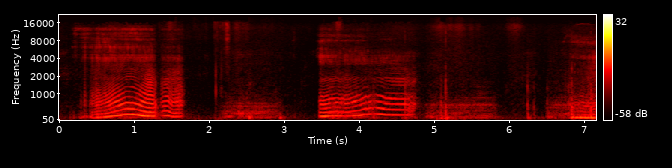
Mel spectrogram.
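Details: Sleeping pug snoring: long, loud, droning breaths with a whining, wavering tone that rises and falls, broken by brief quiet pauses, about one snore every three seconds.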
